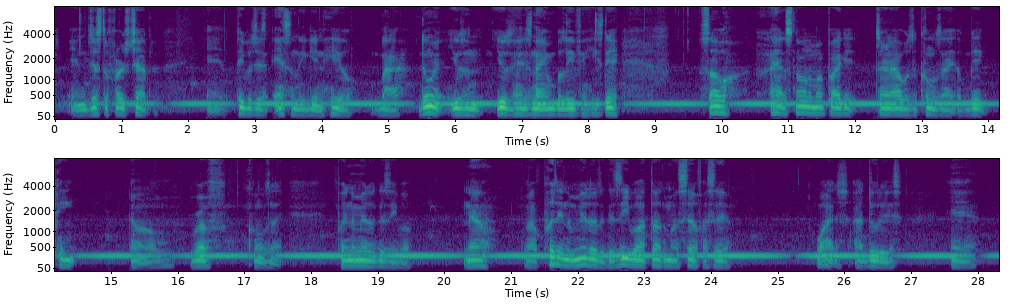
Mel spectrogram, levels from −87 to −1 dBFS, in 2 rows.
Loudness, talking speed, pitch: -38 LUFS, 150 wpm, 150 Hz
